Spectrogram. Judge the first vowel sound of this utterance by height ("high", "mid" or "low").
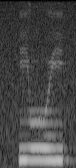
high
